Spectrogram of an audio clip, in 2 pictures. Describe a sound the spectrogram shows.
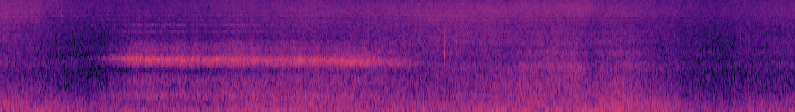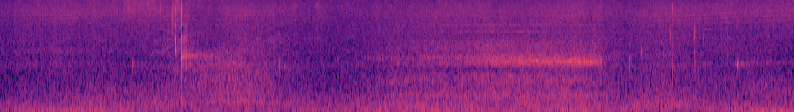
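Fingers brush and rub over a fluffy windscreen microphone, close up.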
